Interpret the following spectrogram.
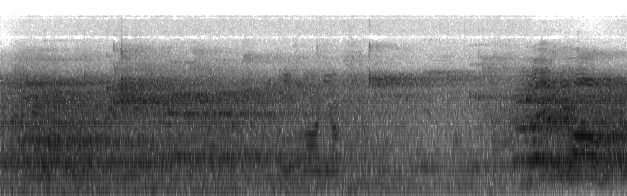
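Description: A handball bouncing on a sports-hall floor during play, with players' and spectators' shouting voices echoing in the large hall; the shouting grows louder near the end.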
